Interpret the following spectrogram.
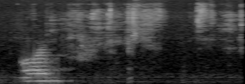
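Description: Paper rustling as spiral-notebook pages are handled and turned, a soft irregular scraping lasting about a second in the second half.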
